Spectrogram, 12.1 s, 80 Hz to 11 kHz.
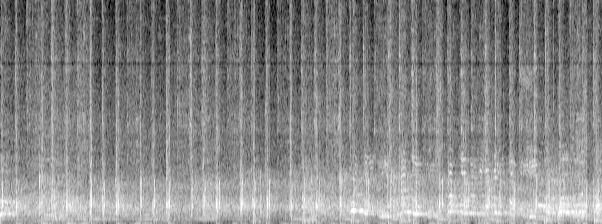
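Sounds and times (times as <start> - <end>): hand drum: 0.0 - 12.0
people clapping in rhythm: 0.0 - 12.0.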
